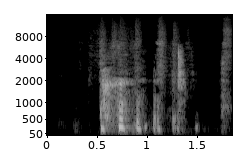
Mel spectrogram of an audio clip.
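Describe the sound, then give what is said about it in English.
A dog makes a quick series of breathy, uneven pants mixed with soft whimpering whines, about a second and a half of restless sounds with short pauses between bursts. “Get out of here, dog.”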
